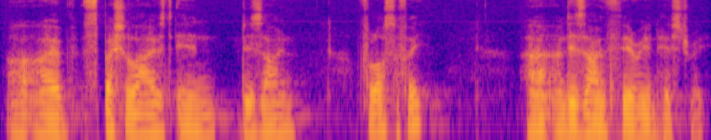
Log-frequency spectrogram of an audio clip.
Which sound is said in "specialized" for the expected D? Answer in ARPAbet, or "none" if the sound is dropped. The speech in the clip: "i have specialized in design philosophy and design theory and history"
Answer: D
